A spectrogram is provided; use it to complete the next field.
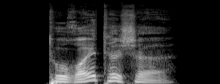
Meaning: inflection of toreutisch: 1. strong/mixed nominative/accusative feminine singular 2. strong nominative/accusative plural 3. weak nominative all-gender singular
- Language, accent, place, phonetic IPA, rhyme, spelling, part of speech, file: German, Germany, Berlin, [toˈʁɔɪ̯tɪʃə], -ɔɪ̯tɪʃə, toreutische, adjective, De-toreutische.ogg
